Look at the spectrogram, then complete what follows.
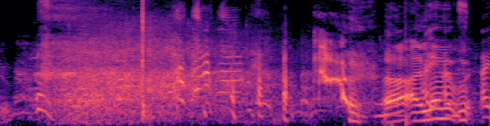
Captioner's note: laughter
